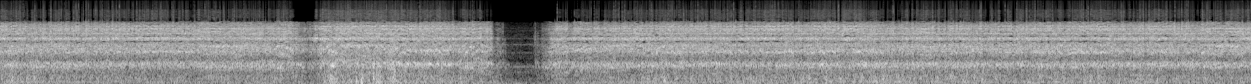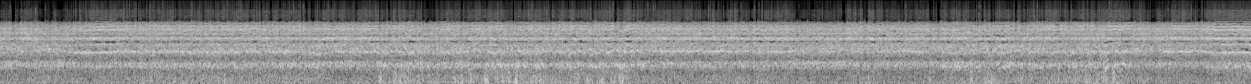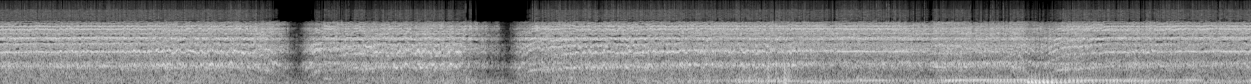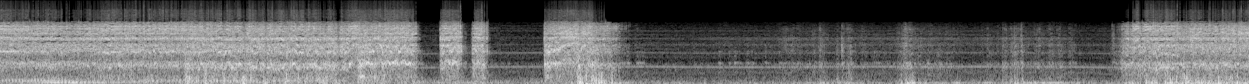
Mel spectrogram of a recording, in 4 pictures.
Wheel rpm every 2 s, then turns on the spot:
230, 200, 160, 200, 220, 230, 220, 230, 230, 230, 230, 230, 230, 200, 140, 140, 230, 210, 210, 220, 200, 110, 20, 20, 70.
46-48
